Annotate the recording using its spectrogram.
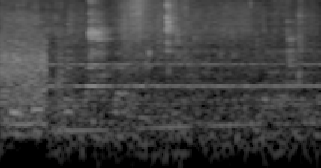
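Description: Inside a commuter train carriage: a steady high electrical tone from the train's equipment over a low background of faint passenger voices, following a brief patch of even noise at the very start.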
